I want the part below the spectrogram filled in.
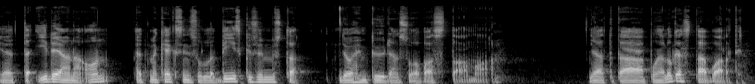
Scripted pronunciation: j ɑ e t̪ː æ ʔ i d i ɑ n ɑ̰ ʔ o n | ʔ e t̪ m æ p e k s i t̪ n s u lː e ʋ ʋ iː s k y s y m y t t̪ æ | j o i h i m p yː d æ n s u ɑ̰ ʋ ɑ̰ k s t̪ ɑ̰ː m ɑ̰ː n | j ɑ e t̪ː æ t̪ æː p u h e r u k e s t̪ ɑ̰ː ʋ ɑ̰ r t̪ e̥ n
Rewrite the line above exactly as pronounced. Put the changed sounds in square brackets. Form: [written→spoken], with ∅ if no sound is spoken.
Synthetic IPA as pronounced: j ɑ e t̪ː æ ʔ i d [i→e] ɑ n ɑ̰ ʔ o n | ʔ e t̪ m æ [p→k] e k s i [t̪→∅] n s u lː e ʋ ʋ iː s k y s y m y [t→s] t̪ æ | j o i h i m p yː d æ n s u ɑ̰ ʋ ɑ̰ [k→∅] s t̪ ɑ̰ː m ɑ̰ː n | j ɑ e t̪ː æ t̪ æː p u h e [r→l] u k e s t̪ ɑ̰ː ʋ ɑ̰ r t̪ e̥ n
